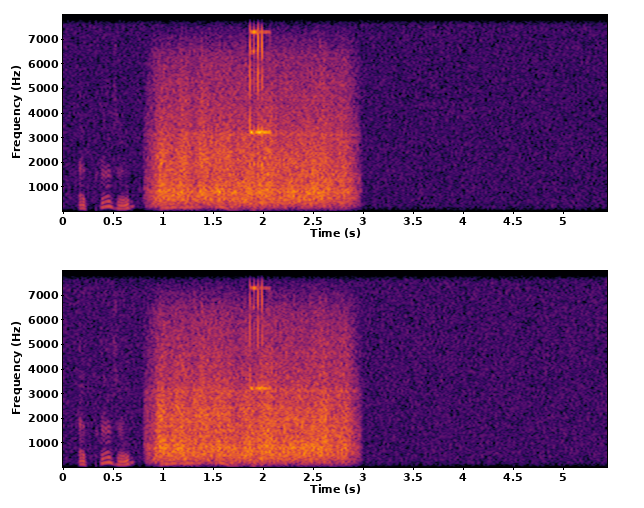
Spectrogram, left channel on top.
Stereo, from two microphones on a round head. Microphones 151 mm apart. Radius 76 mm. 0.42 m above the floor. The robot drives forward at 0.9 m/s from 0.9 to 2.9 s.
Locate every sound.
0.1 s a man speaking: 10° right (ahead or behind)
1.9 s a bicycle bell: 30° left (ahead or behind)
